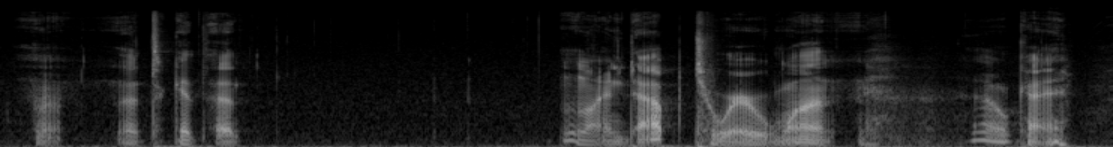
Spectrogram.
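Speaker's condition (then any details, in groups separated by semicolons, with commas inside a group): Multiple sclerosis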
